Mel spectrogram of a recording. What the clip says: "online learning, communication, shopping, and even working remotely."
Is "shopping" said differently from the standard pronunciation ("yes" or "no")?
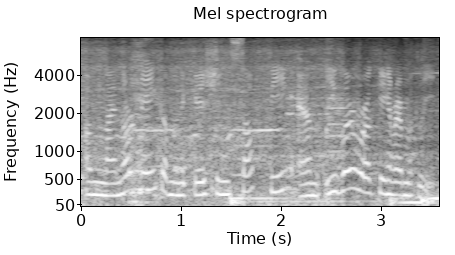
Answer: yes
